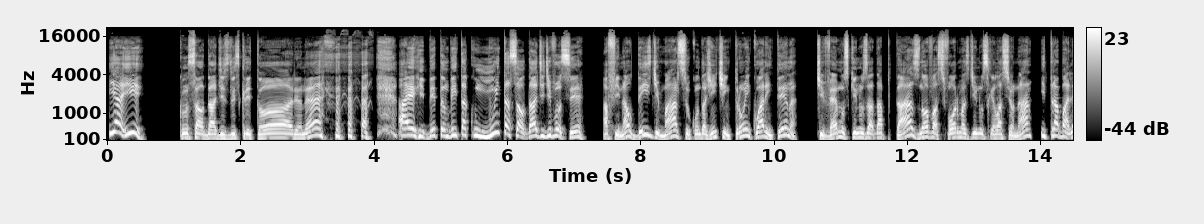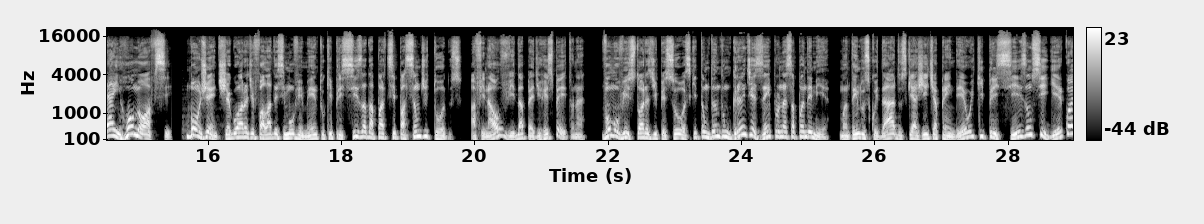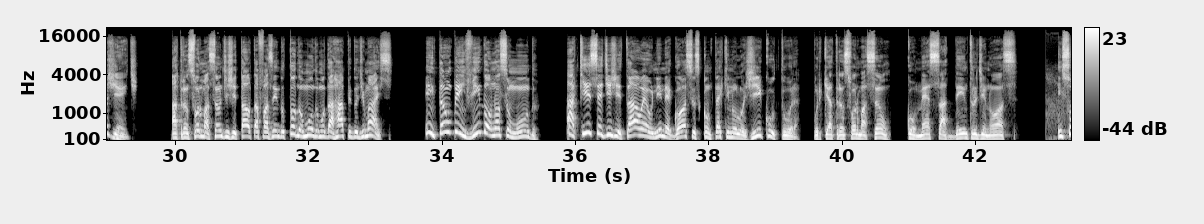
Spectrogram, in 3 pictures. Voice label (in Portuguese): Coloquial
